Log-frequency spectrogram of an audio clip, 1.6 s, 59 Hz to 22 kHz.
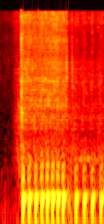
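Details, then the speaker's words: Honda TMX 155 single, first start after a full overhaul with all-original parts and valves set loose at 0.08 mm intake and exhaust: it catches quickly, then settles into an even thump of about eight or nine beats a second, a smooth, healthy idle. "Okay, ayan o, napaka-smooth. Napakaganda mga kabro."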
